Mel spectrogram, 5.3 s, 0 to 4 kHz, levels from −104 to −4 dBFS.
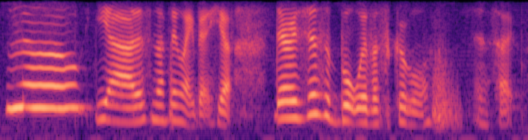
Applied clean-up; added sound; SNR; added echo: none; none; none; none.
